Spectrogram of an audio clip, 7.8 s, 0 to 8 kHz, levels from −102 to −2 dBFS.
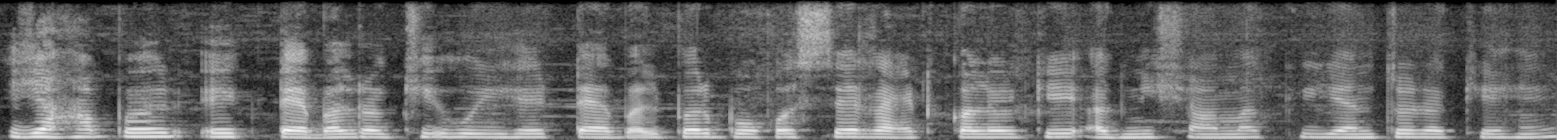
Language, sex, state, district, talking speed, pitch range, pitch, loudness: Hindi, female, Madhya Pradesh, Dhar, 145 wpm, 185-205 Hz, 195 Hz, -19 LUFS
